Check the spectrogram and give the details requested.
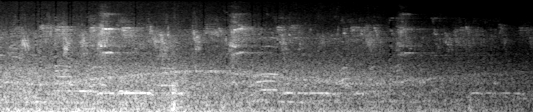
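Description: Birds chirping and whistling over a steady background hiss, fading out gradually over the second half.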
